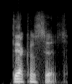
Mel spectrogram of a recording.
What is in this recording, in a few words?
"decussate", American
